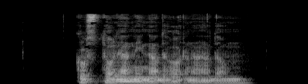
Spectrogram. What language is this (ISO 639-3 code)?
slk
